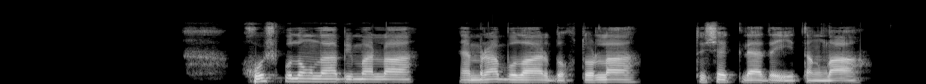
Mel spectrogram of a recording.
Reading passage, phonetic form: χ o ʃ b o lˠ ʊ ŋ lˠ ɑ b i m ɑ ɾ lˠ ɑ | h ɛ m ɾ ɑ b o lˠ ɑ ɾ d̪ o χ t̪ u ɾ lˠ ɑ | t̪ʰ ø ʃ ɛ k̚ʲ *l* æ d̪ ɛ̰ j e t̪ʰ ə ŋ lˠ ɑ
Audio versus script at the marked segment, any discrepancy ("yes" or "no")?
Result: no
